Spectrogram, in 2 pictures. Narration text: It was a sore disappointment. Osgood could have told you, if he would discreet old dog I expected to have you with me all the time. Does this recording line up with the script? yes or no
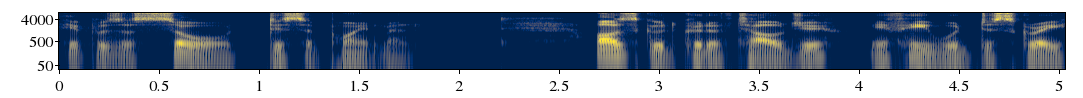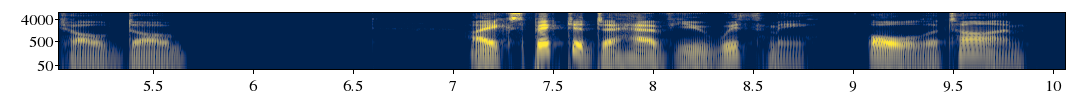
yes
